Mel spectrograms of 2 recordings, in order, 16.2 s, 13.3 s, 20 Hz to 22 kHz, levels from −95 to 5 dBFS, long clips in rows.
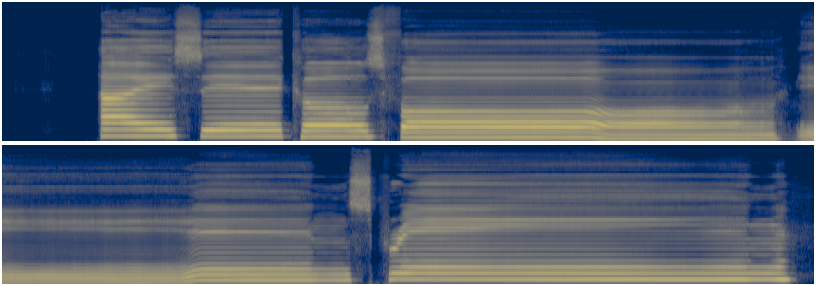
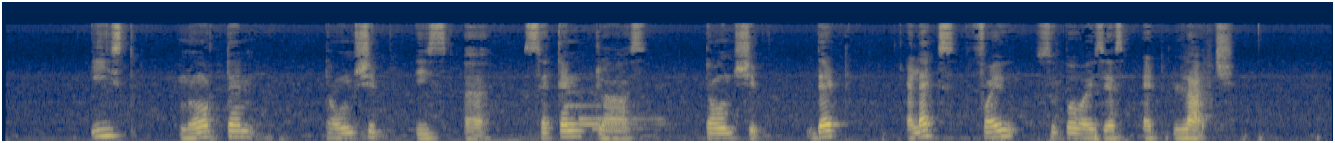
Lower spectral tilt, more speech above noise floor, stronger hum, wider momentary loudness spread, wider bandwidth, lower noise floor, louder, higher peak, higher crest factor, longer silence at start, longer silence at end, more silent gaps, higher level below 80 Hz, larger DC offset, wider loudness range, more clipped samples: first, -6 dB/octave vs -3.5 dB/octave; first, 59 dB vs 36 dB; neither; second, 9 LU vs 12 LU; first, 15 kHz vs 12 kHz; first, -81 dBFS vs -60 dBFS; about the same, -23 LUFS vs -25 LUFS; about the same, -6 dBFS vs -6 dBFS; second, 16 dB vs 22 dB; about the same, 1 s vs 0.9 s; second, 0.2 s vs 0.7 s; neither; second, -70 dBFS vs -56 dBFS; neither; first, 7 LU vs 3 LU; neither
